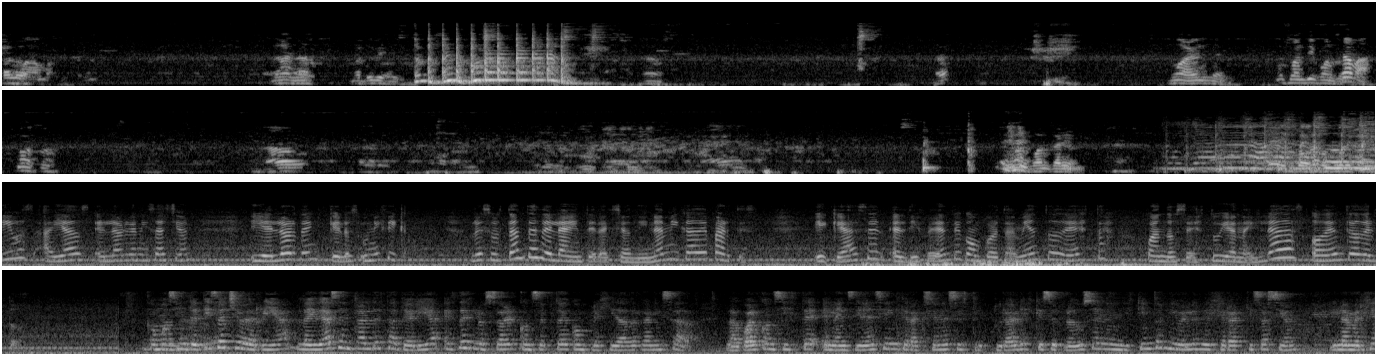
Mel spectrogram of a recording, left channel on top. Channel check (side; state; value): both; different; correlation -0.01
